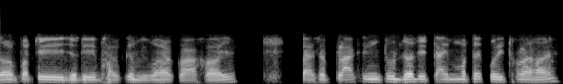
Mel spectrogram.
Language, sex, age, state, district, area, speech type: Assamese, male, 45-60, Assam, Charaideo, rural, conversation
